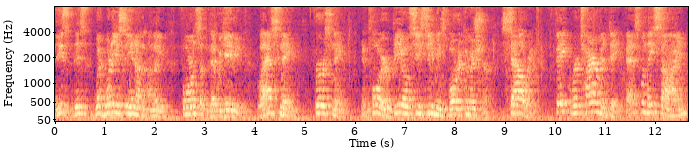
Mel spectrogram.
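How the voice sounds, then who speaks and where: A man with a high voice at a fairly slow pace, amid noticeable background noise and audible room echo. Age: 60s. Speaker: taxpayer activist and researcher. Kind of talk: speech to activist meeting. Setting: gathering of activists. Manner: impassioned, rhetorical.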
